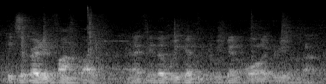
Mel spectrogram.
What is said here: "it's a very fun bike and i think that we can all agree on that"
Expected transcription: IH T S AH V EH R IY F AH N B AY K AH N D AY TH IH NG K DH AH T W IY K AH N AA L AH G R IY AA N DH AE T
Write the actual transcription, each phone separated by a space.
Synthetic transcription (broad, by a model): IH T S AH V EH R IY F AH N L AY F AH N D AY TH IH NG K DH AH T W IY K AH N AA L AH G R IY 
